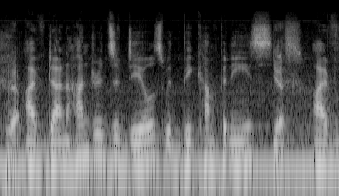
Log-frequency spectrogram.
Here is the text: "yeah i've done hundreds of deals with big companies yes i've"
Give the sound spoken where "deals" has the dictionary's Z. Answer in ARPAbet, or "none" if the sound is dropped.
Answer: Z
